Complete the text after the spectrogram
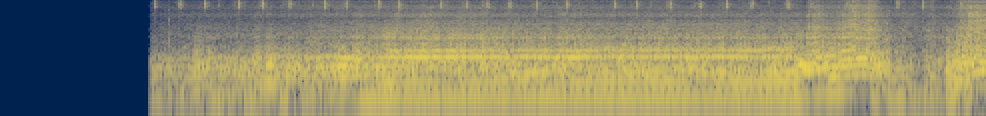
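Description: A race car engine idles with a loud, steady rumble.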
